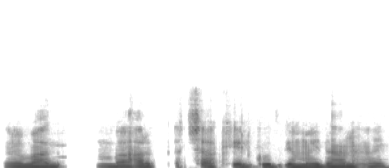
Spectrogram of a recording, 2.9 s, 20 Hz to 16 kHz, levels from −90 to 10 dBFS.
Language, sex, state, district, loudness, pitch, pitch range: Maithili, male, Bihar, Samastipur, -25 LUFS, 105 Hz, 105-110 Hz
